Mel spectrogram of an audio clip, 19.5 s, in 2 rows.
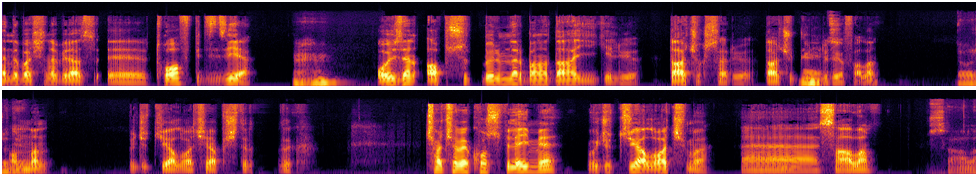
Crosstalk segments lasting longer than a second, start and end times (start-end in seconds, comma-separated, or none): none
